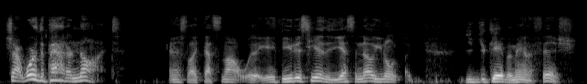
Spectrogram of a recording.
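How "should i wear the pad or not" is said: lightly voiced pleading questioner, pitched higher; hammed-up whiny ask, higher; a fan begging for a quick answer, mock pleading. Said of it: "people ask me".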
